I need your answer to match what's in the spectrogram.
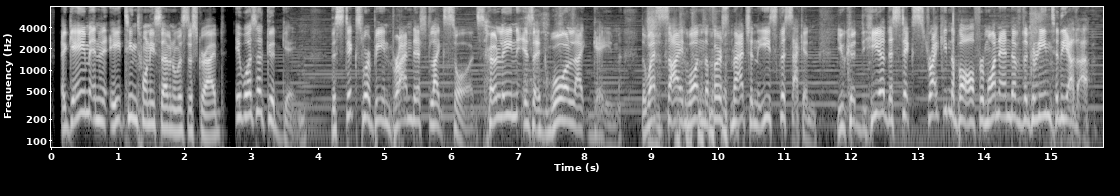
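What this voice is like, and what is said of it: Wandering put-on accent. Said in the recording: “That accent toured the world. I'm impressed. That went places. ... I didn't know where this guy was from, so I just tried to like cover all of my bases.”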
